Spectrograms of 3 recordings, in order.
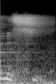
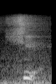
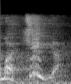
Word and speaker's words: Mashiach: Não é Messias, Mashiach. Isso pronuncia errado. É Mashiach.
